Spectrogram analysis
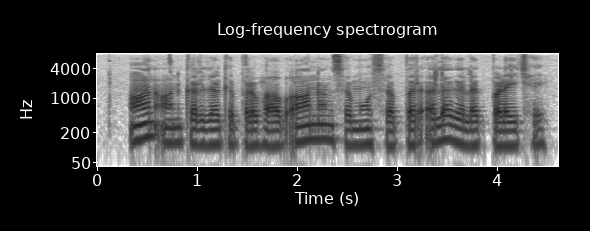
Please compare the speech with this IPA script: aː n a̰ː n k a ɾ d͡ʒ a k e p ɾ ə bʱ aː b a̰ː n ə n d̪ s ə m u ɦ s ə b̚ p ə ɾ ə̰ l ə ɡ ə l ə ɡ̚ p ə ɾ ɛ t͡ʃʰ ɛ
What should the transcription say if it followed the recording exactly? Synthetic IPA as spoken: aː n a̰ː n k ə ɾ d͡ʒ a k e p ɾ ə bʱ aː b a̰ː n ə n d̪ s ə m u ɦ s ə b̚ p ə ɾ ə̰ l ə ɡ ə l ə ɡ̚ p ə ɽ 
